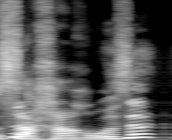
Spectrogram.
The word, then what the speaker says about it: Saccharose: Okay, also Dextrose, Glucose, Fructose, Maltose, Laktose, Saccharose, wie wird das eigentlich ausgesprochen? – Saccharose.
